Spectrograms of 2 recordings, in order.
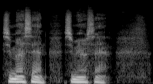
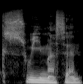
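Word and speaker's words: すみません: train, you just say sumimasen, which is often pronounced like suimasen.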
